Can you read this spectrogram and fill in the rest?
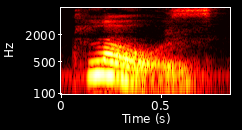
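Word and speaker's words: clothes: والاتش دول مش موجودين وهننطق ساوند على طول بقول close دي كانت ايه العنوان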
